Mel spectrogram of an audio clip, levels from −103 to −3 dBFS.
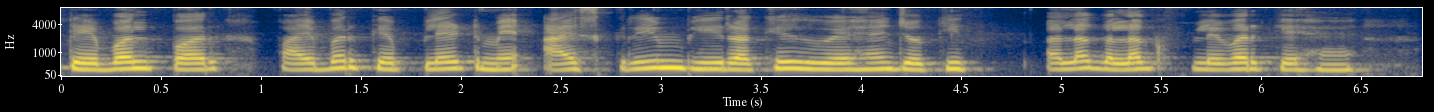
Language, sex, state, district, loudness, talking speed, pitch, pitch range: Hindi, female, Jharkhand, Palamu, -15 LUFS, 165 wpm, 240 Hz, 230-255 Hz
